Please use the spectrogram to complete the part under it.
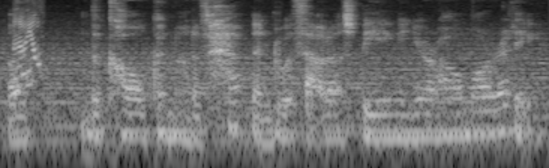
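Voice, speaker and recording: Alien diplomat, female actor, low register, courteous and curious, precise measured wording, sci-fi game dub over prominent music. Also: animated. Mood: thoughtful, measured. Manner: formal, precise, measured phrasing. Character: polite, curious female alien envoy, formal and thoughtful. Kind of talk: fan dub of a sci-fi game, character dialogue and inner narration. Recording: music behind the voice.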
